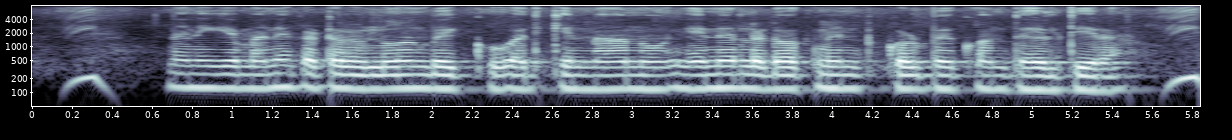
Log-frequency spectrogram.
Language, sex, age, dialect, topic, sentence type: Kannada, male, 25-30, Coastal/Dakshin, banking, question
